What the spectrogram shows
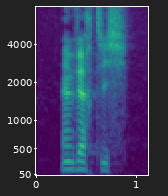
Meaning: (verb) past participle of invertir; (noun) an invert; a homosexual
- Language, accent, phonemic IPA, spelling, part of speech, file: French, France, /ɛ̃.vɛʁ.ti/, inverti, verb / noun, LL-Q150 (fra)-inverti.wav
